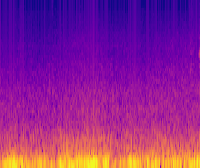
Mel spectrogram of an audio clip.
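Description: Strong wind buffeting the microphone in gusts, a low uneven rumble, with the surf of breaking waves behind it.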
